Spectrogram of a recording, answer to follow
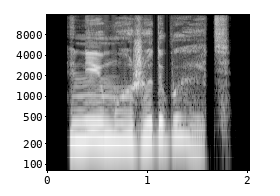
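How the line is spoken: Breathless exhale. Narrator (Russian): выдохнул Светлейший

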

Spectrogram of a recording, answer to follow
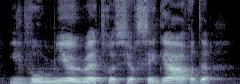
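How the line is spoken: Low voice. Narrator (French): répondit Monsieur Zezeman à voix basse

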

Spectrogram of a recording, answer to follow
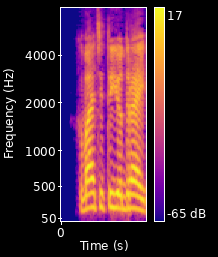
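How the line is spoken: Shout. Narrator (Russian): крикнул

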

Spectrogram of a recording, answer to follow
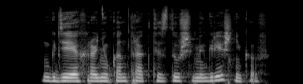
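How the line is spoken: Snort. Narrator (Russian): хмыкнул он

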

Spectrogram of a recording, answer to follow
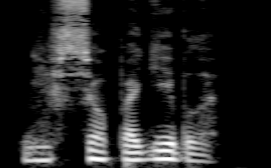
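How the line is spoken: Audible whisper. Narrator (Russian): произнес еще раз слышным шепотом

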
